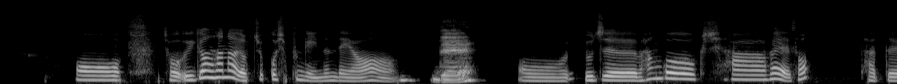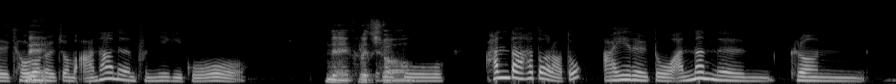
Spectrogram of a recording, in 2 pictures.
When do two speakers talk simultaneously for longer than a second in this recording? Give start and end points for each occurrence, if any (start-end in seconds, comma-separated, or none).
none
